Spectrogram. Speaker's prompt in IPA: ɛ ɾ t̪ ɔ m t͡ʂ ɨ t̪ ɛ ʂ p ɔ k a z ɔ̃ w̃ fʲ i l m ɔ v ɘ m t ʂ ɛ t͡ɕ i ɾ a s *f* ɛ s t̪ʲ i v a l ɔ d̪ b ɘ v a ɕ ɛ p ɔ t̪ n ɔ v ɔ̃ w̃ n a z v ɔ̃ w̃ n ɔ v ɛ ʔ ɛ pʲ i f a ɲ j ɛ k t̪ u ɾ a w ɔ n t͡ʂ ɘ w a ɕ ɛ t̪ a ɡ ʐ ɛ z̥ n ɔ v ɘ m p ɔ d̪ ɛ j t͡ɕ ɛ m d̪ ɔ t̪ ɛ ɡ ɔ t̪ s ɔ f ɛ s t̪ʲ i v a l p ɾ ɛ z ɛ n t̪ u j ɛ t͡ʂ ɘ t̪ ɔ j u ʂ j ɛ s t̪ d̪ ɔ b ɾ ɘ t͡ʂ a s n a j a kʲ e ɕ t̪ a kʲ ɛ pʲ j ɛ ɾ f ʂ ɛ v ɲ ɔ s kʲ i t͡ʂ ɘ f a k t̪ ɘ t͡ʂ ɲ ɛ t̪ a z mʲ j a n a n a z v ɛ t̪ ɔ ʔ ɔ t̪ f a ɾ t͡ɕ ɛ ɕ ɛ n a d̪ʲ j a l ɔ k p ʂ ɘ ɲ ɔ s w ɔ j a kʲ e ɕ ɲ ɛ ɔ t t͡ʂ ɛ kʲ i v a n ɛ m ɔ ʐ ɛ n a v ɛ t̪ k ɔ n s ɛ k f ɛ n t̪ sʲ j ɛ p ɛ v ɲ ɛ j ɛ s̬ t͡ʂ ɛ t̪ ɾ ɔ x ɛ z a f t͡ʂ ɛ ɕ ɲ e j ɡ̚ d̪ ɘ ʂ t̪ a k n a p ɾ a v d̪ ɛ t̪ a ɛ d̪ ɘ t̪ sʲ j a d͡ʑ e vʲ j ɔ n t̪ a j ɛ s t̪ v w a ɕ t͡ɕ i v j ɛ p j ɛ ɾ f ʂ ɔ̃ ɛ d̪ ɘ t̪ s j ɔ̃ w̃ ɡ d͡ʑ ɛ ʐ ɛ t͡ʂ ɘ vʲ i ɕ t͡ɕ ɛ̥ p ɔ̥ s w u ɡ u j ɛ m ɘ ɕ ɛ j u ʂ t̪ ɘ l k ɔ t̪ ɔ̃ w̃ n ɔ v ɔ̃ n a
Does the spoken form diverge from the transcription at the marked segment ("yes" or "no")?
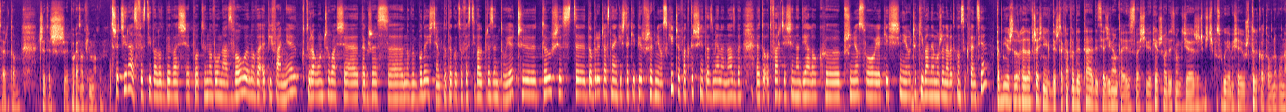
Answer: no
